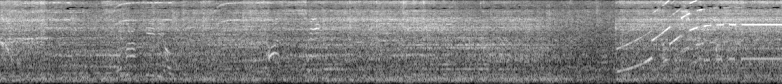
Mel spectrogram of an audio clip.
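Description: A gaming machine plays loud, busy electronic music.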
